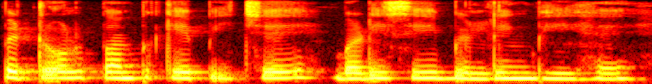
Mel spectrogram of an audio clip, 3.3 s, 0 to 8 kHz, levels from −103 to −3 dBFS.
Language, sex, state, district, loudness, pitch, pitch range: Hindi, male, Uttar Pradesh, Lucknow, -15 LUFS, 215 Hz, 200-220 Hz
